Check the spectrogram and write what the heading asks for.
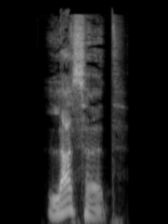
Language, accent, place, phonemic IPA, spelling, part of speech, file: German, Germany, Berlin, /ˈlasət/, lasset, verb, De-lasset.ogg
- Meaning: inflection of lassen: 1. plural imperative 2. second-person plural subjunctive I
